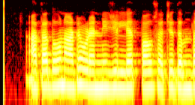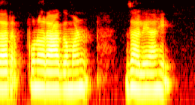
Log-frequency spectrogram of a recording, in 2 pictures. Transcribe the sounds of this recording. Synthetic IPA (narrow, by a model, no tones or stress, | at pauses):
a̰t̪ad̪onaʈʰəʋɽjanːiːd͡ʑiljat̪̚pawsat͡sed̪əmd̪aɾpunɾaːɡəməɳ | d͡zʱaleaɦe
